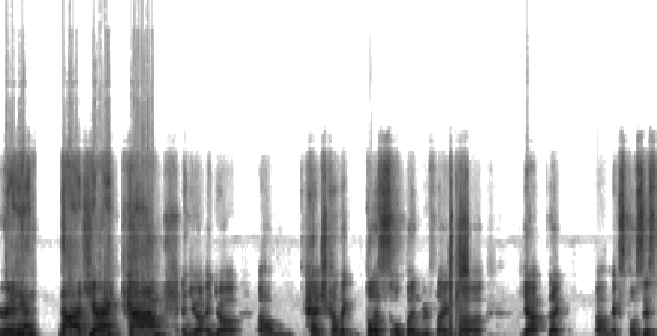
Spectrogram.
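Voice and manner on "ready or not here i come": very high, long, drawn-out scream. Narrating a scene, a voice outside the hatch screams: high-pitched scream. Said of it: "there's a high high pitched voice outside that screams".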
